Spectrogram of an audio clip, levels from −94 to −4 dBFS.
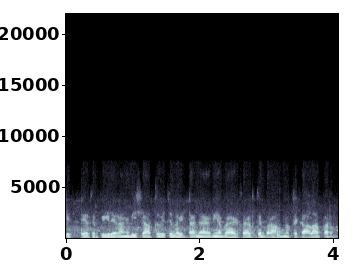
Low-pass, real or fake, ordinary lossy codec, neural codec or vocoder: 7.2 kHz; real; Opus, 16 kbps; none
